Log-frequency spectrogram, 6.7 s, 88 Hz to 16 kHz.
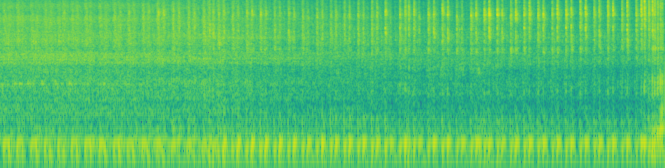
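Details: AC Cobra kit car with an all-aluminum side-oiler 427 FE and twin Holley 600 carburetors: lumpy idle at three or four pulses a second, as if on six cylinders; the carbs flood and load up at idle.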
